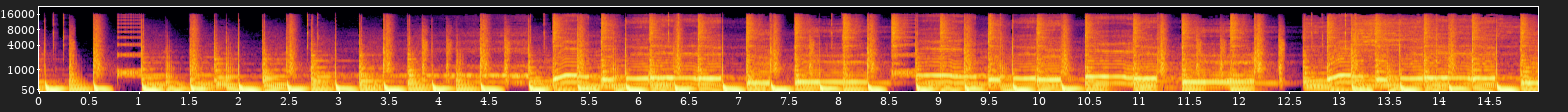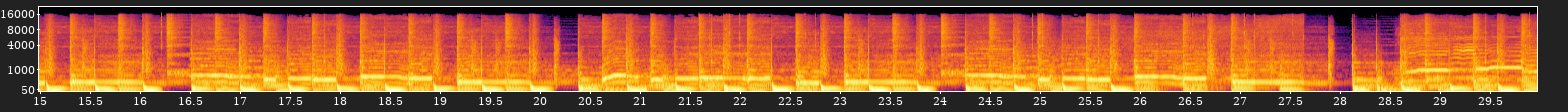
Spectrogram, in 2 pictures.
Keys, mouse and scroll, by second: 0.2-1.4 drag, 2.7 click, 5.1 click, 8.0-9.7 drag, 12.7 click, 13.1-14.1 drag, 16.3 click.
